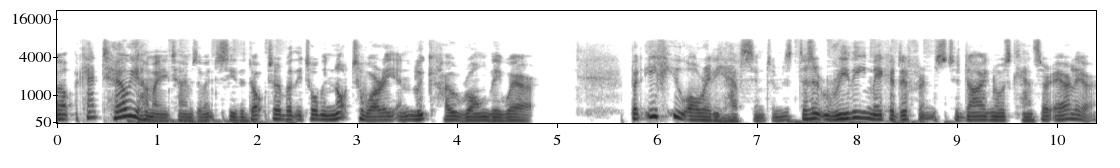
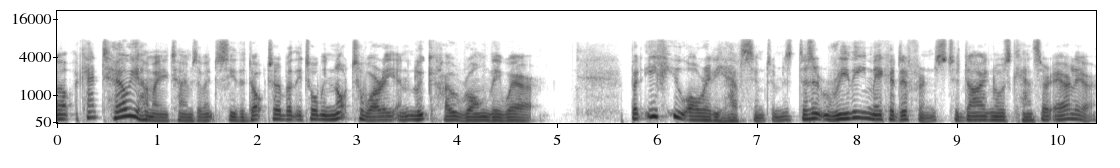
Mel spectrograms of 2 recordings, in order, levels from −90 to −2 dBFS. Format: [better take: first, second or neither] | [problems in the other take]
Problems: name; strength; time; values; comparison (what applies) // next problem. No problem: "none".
second | noise reduction (classical method Wiener filter)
